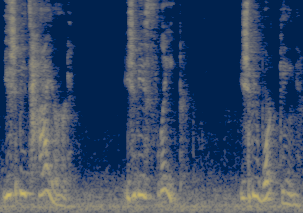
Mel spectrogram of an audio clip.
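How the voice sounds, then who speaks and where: Her voice sits on the high side, gravelly and warm, with big swings in pitch and a bit of background noise. A woman in her twenties, she riffs on a movie in a chatty, emphatic way, packing in "like" and other fillers while lurching between rapid bursts and drawn-out words.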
